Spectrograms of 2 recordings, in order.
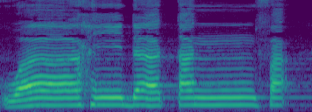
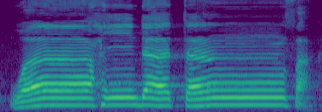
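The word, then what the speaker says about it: وَاحِدَةً فَ: Nah, cara bacanya, bunyi tanwin kita samarkan. Jangan sampai dibaca wahidatan fa, tapi wahidatan fa, tanfa, ya, disamarkan selama 2 ketukan.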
